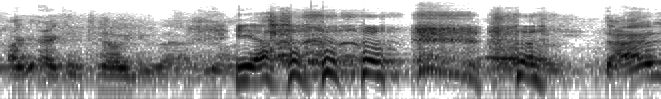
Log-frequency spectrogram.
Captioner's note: laughs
